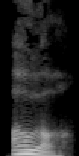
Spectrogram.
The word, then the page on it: allah: indonesian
